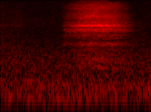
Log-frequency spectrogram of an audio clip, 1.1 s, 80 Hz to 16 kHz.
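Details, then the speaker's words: Manual resuscitation (Ambu) bag connected to a tracheostomy giving five hyperoxygenating breaths at 15 L oxygen, FiO2 100%, after suctioning in a teaching demonstration. "they're not full of Gunk so I can grab my amboo bag connect it five breaths 15 L F2 100% 3"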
